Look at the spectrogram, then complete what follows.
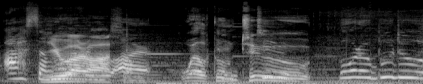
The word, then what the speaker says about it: Borobudur: Welcome to Borobudur. Borobudur.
